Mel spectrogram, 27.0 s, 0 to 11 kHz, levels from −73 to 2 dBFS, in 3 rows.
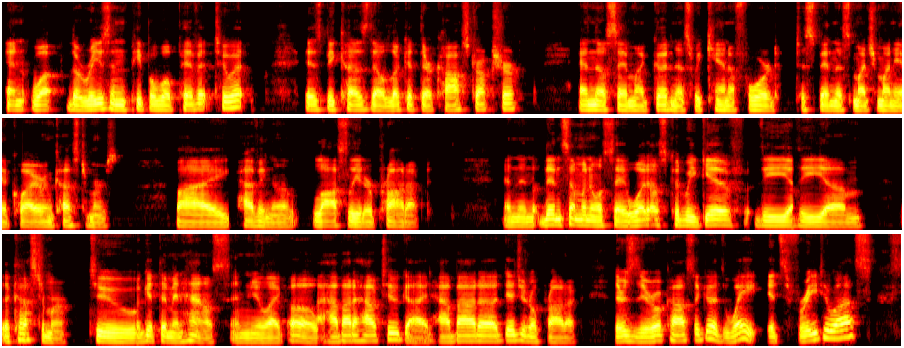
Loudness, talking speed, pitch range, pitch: -16 LUFS, 185 wpm, 90-110 Hz, 100 Hz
